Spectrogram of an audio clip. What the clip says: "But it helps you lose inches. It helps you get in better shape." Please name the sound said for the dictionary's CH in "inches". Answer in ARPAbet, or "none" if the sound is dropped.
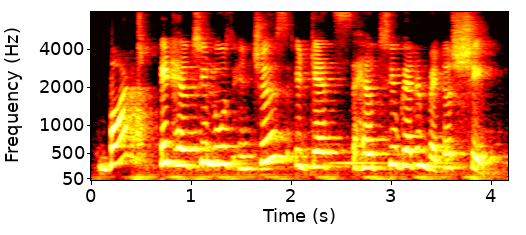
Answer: CH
